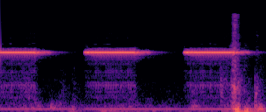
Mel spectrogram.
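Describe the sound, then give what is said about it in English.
A fire alarm beeps three times in a steady rhythm, each shrill, high-pitched tone lasting about half a second, loud, with a low hum and a brief knock in the background. “It's a fire alarm.”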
